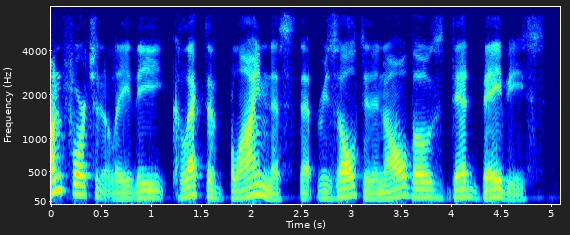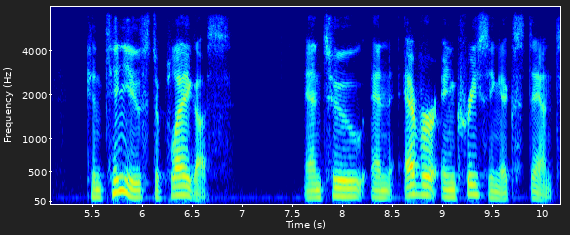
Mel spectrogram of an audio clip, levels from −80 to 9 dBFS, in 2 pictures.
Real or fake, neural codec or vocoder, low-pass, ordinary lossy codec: real; none; 7.2 kHz; Opus, 16 kbps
